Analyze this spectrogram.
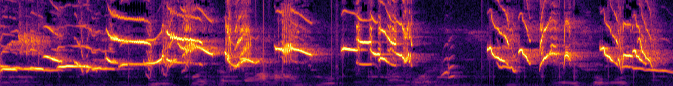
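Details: Magpie-robin singing to provoke a quiet bird into song: bursts of sweet downslurred whistles and scratchy chatter, broken by short gaps, ending on a long falling whistle.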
